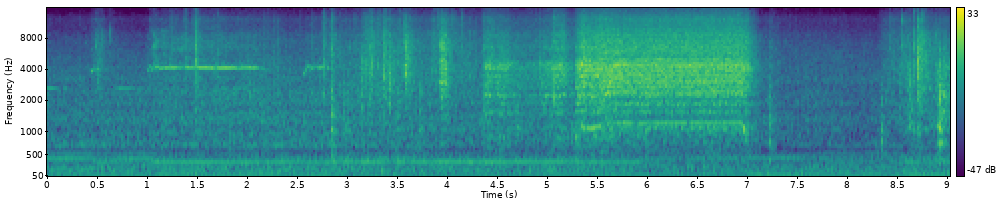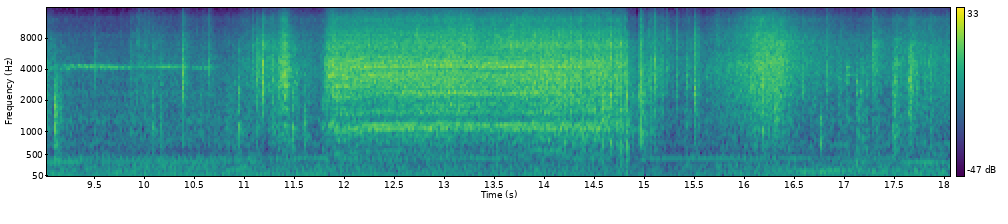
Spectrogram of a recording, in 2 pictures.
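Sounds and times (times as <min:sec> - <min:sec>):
diesel engine running: 0:00.0 - 0:18.0
saw whining through wood: 0:01.0 - 0:07.2, 0:08.6 - 0:16.6
wood cracking and snapping: 0:02.2 - 0:06.1, 0:08.4 - 0:18.0.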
